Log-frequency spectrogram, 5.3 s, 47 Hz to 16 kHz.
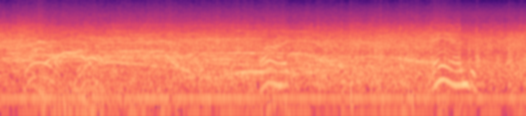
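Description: About 85 people gathered to cheer on a teacher, whooping, yelling and clapping loudly and close by, with excited shouts rising and falling over continuous crowd noise while someone speaks briefly.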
